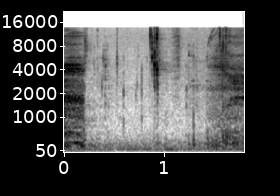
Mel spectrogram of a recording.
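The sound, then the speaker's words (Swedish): Chewing of a chocolate praline, with soft wet mouth sounds and a brief crisp crunch midway, then steady munching. No one speaks. “Ja, kan det vara en nötkräm med någon likör?”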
